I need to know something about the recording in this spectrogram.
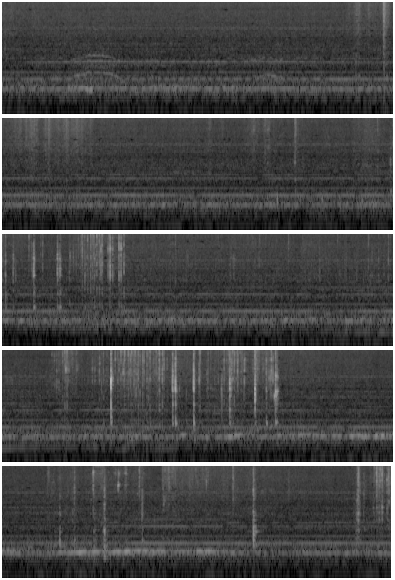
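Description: Foam fizzes and crackles softly.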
